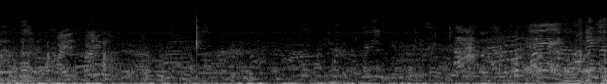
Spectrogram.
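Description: Several women and men chat nearby.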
